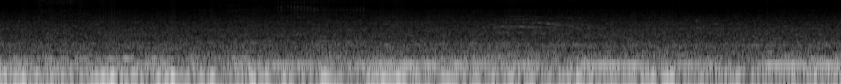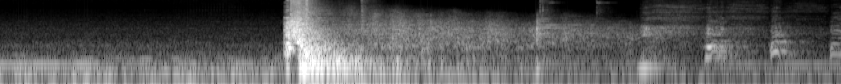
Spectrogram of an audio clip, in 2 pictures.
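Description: A Romanian RPK machine gun fires at steel targets on an outdoor range. After a quiet lull, one loud sharp report rings out, followed by several fainter distant impacts and echoes.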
